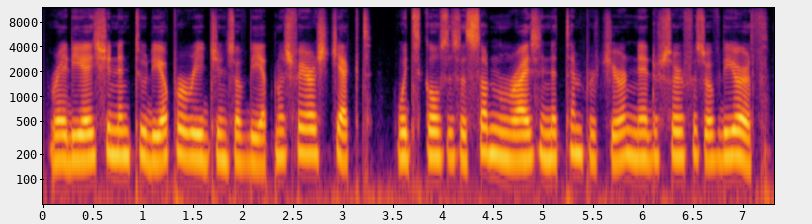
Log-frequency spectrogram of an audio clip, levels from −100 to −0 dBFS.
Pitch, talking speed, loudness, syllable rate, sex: 185 Hz, 195 wpm, -17 LUFS, 5.9 syllables/s, female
